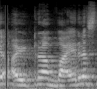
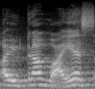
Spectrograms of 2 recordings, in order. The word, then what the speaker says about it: ultra vires: ये आपको दिखने में VIRES लिखा होगा बट ये अल्ट्रा वायरस नहीं है, इट इज़ अ अल्ट्रा वायस। Are silent होता है, वायरस तो 3 इडियट में था, है ना, तो वायरस नहीं है, इट इज़ अ अल्ट्रा वायस, अल्ट्रा वायस acts, ठीक है।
